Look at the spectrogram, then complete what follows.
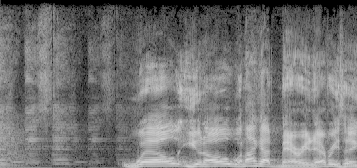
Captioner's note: none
